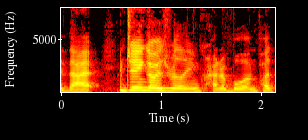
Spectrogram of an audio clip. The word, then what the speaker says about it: Django: The D the D is silent. Oh, okay. Uh, Django.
